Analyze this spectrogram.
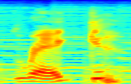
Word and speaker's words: Gregj: We got our Pokemon Gregj, the J is silent.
